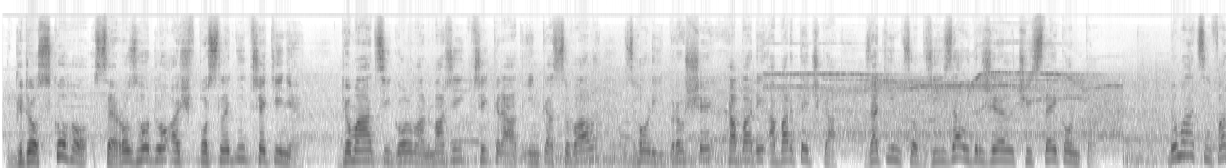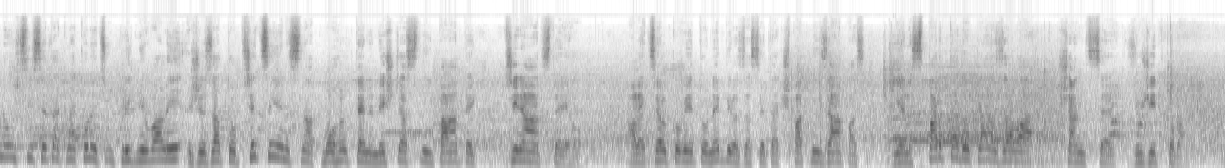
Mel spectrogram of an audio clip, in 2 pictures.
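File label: male Czech IVR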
